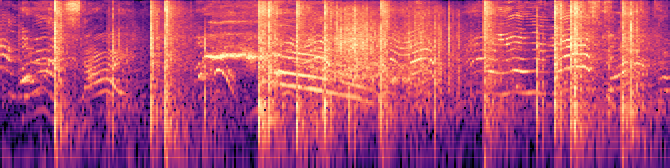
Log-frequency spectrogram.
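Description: Fourth of July eve fireworks going off nearby: repeated sharp bangs and crackling bursts with whistling rising trails, loud and irregular, while people talk and exclaim over them.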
